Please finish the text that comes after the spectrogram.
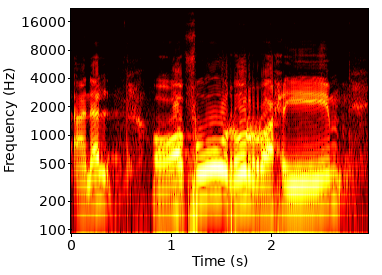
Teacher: نون کو لام کے ساتھ ملایا، نون لام زبر نل، انل غفور الرحیم۔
